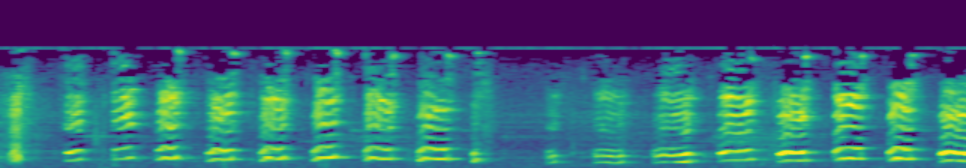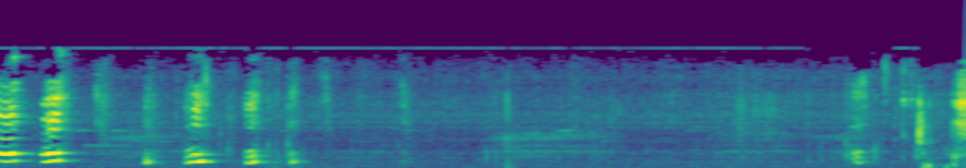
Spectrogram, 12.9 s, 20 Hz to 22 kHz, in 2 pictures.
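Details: Miniature Schnauzer puppies aged 3.5 weeks whine in quick, high, wavering cries, several voices overlapping, with some growls.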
